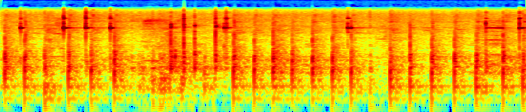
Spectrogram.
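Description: Brass pestle pounding in a small brass mortar: quick repeated strikes, about three a second, each a sharp metallic clink, some with a short bright ring.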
